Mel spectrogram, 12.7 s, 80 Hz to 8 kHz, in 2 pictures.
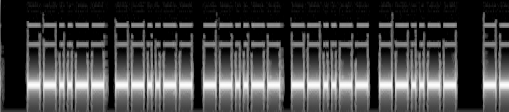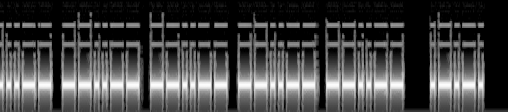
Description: Morse code, heard as a keyed tone, about 24 wpm, 800 Hz. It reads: ,,,,, ,,,,, <AR>
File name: CW gyakorlas vesszo 20 baud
